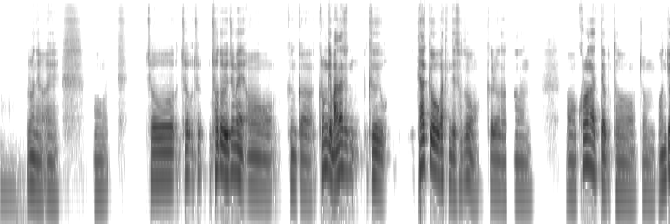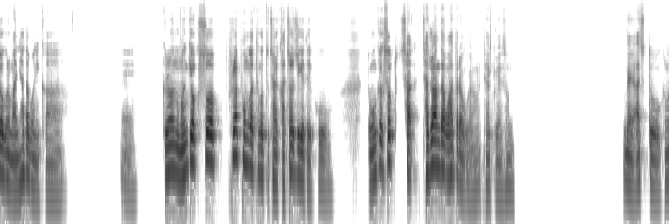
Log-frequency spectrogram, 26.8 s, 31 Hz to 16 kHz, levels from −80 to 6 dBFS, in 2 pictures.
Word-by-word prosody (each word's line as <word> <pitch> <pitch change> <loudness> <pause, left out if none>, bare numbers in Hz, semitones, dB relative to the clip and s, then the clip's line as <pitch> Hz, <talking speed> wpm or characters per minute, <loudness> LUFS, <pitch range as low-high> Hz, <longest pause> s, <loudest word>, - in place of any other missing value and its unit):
어 90 - -26 0.5
그러네요. 95 -4 -6
예. 85 -3 -12 0.7
어 90 0 -13 0.8
저 115 +1 0
저 125 -1 -5
저 130 - -10 0.2
저도 145 -1 +4
요즘에 125 -2 +3
어 100 -2 -6 0.3
그니까 95 -4 -7
그런 150 +3 -1
게 135 - +5
많아졌 135 +5 +4 0.4
그 110 -4 -1 0.6
대학교 160 -3 +4
같은 120 -2 -2
데서도 100 -1 -6
그런 95 -1 -6
어떤 90 -1 -13 0.7
어 90 -1 -10
코로나 165 -5 0
때부터 90 -5 -5
좀 85 -3 -14
원격을 115 +3 +2
많이 95 +2 -2
하다 125 +1 0
보니까 85 -4 -10 1.1
예. 85 -1 -17 0.5
그런 140 +1 +3
원격수업 180 +6 +5
플랫폼 205 -4 +3
같은 150 -4 +1
것도 125 0 -2
잘 110 -2 -3
갖춰지게 125 +4 +1
되고 95 -2 -8 0.7
또 110 - -5
원격 130 +7 0
수업도 185 0 +2
자 - - -1
자주 130 +5 +5
한다고 150 -5 +6
하더라고요 90 -9 -3
대학교에서. 90 -2 -11 2.3
네. 105 -3 -3
아직도 90 -2 -4
그런 110 +3 -8
110 Hz, 235 characters per minute, -22 LUFS, 90-135 Hz, 2.3 s, 한다고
